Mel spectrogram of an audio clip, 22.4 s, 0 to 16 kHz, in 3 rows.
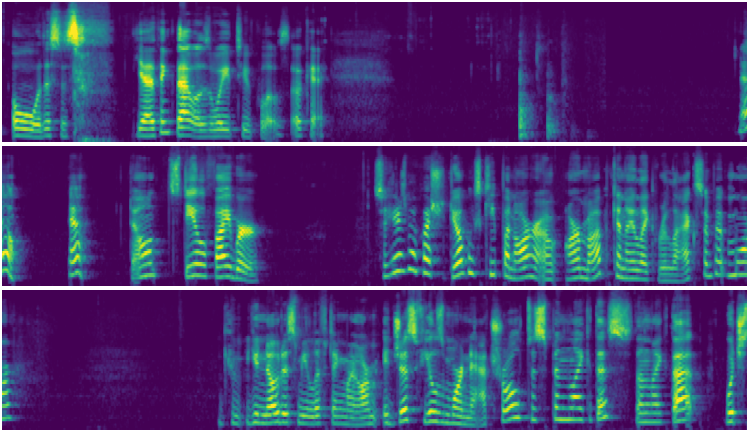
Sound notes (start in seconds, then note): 1.0 giggles; 5.0 cruel gravity noises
